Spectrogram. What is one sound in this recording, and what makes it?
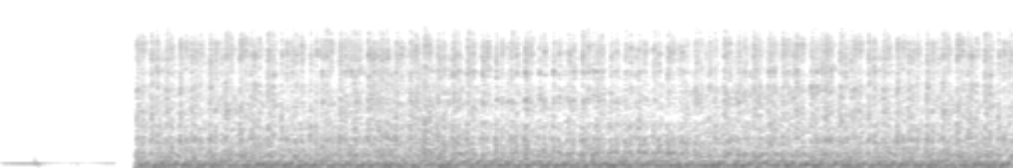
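A pickup truck engine idles with a steady rumble.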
